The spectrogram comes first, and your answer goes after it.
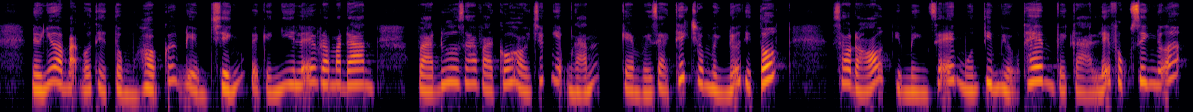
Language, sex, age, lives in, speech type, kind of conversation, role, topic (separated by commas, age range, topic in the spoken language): Vietnamese, female, 20-24, Vietnam, read, expert-assistant, asker, Làm sao tự tìm hiểu kiến thức cơ bản và nghi lễ của các tôn giáo lớn?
